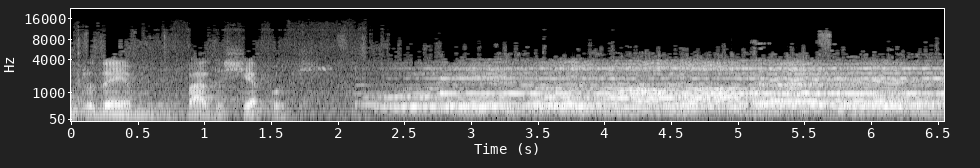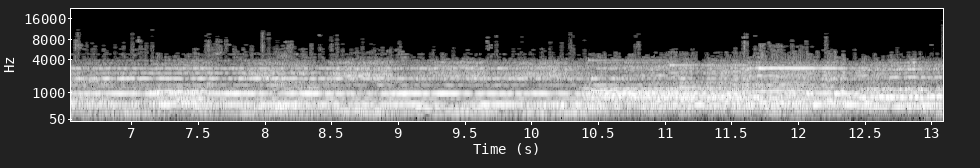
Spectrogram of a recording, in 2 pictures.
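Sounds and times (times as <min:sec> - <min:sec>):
choir singing a hymn: 0:02.1 - 0:13.0.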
